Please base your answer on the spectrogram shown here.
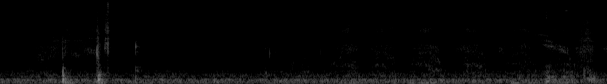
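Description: A rubber stamp is rubbed back and forth across a Christmas journal page: a soft, continuous scratchy rubbing, close and quiet, with a couple of light taps near the start and no talking.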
